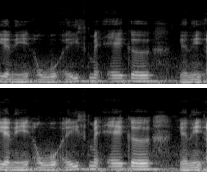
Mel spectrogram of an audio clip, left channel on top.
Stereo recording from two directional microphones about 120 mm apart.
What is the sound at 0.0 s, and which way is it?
Speech, 25° right (ahead or behind).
